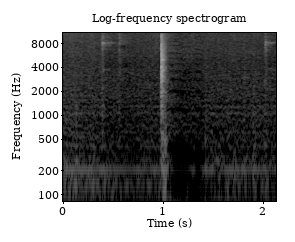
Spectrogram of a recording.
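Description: A short interface click sounds once.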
